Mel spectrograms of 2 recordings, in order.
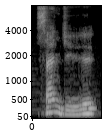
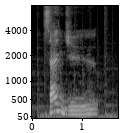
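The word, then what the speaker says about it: さんじゅう: Kung mapapansin nyo, ang bigkas na ng san ay hindi na san, kundi san. Sanju. Kasi nasa gitna na siya ng word.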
